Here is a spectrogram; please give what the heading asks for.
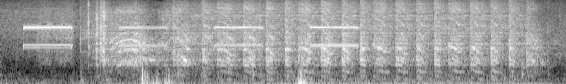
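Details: Honda EK coupe after reassembly with valve cover refitted, plug wires reconnected and timing double-checked, battery possibly not yet charged: door chimes, then rhythmic even starter cranking that never catches; cranks but won't start, cause unconfirmed.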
